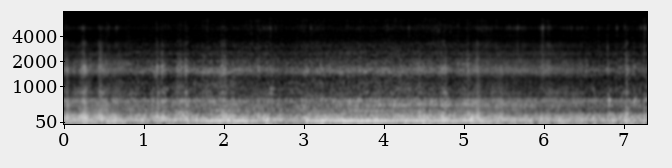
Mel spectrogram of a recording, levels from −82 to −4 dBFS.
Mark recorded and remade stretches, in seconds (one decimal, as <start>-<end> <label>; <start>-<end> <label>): 0.0-0.8 remade; 0.8-5.1 recorded; 5.1-6.5 remade; 6.5-7.3 recorded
